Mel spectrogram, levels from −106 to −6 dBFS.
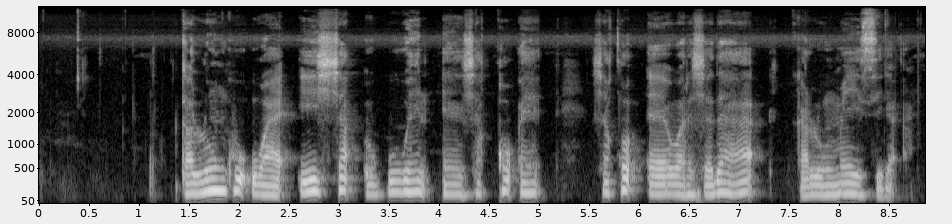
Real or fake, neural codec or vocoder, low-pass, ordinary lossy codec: fake; vocoder, 24 kHz, 100 mel bands, Vocos; none; none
